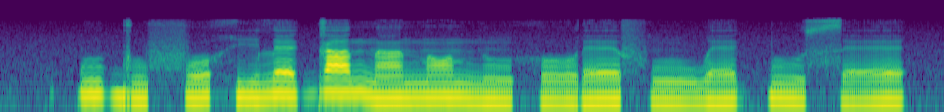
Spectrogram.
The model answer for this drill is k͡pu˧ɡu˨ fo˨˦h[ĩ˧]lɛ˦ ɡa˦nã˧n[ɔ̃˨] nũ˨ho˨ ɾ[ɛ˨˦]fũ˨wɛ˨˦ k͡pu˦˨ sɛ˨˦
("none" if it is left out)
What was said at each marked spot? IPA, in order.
i˧, ɔ̃˧, ɛ˧

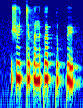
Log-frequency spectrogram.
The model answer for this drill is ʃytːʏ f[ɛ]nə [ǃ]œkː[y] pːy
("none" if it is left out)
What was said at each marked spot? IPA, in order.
ə, k, ʏ

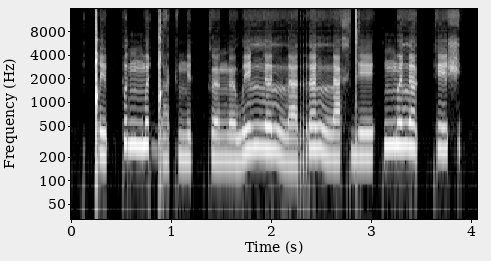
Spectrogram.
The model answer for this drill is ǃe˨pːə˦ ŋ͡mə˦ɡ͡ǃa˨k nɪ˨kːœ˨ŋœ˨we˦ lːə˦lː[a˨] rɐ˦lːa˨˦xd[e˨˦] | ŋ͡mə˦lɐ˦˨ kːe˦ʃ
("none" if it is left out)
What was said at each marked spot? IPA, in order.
a˨, e˧

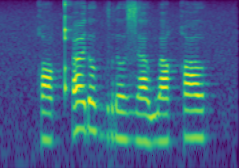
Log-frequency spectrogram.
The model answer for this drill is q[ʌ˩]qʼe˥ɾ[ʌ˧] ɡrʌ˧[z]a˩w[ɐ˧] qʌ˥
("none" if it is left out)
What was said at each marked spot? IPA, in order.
ɔ˩, ʌ˧, z, a˧

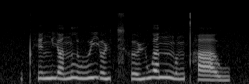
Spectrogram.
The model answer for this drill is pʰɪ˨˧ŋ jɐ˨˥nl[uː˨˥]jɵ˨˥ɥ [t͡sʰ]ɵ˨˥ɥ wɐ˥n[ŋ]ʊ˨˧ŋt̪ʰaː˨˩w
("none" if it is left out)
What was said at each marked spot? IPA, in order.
uː˨˥, t͡sʰ, ŋ

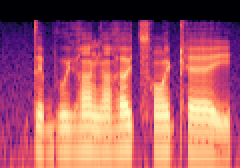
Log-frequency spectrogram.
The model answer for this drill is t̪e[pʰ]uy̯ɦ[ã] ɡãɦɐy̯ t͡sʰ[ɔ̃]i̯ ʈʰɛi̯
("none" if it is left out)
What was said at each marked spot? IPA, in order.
bʱ, ã, ɔ̃

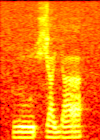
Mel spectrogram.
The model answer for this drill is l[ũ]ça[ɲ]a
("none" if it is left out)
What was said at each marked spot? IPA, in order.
ũ, j

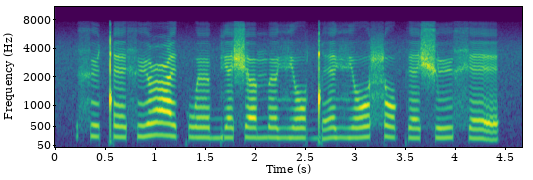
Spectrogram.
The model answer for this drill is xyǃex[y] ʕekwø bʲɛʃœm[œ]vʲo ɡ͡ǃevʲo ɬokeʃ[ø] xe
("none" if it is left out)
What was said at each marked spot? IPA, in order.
y, ø, y

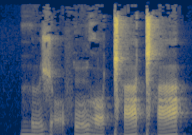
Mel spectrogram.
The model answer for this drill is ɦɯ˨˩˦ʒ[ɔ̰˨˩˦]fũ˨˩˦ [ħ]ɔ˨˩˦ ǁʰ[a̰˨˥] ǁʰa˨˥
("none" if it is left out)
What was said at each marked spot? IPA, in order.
ɔ̰˨˩˦, ɣ, a˨˥

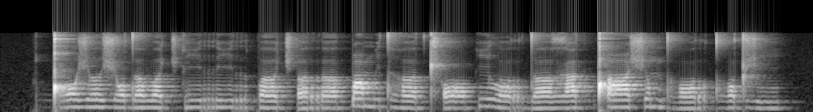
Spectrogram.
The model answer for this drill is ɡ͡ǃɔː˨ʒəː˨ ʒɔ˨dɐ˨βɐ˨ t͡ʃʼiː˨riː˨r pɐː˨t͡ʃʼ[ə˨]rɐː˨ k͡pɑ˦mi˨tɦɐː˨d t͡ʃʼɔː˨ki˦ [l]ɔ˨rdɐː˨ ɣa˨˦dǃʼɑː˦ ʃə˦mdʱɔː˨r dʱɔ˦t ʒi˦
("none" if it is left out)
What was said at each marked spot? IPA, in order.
ɐ˨, l

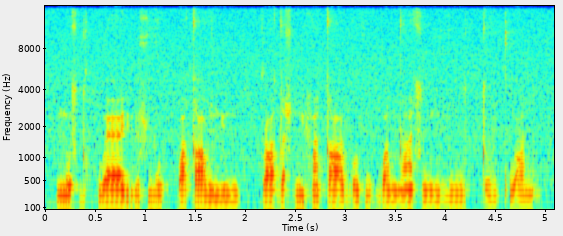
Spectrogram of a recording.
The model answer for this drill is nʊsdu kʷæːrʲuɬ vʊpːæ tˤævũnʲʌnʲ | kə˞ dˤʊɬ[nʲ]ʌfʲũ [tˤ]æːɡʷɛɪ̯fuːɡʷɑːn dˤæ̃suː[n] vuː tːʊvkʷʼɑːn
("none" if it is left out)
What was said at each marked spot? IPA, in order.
nʲ, tˤ, n

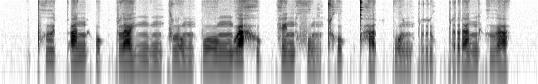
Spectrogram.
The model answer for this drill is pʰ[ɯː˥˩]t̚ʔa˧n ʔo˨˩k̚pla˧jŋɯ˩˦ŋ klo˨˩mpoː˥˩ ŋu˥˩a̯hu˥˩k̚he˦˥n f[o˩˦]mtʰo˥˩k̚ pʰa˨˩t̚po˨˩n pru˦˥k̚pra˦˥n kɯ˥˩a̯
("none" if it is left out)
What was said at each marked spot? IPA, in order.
ɯː˥˩, o˩˦

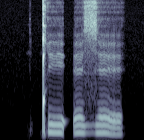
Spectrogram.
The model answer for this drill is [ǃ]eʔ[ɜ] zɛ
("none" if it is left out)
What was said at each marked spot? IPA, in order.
ǃ, ɛ

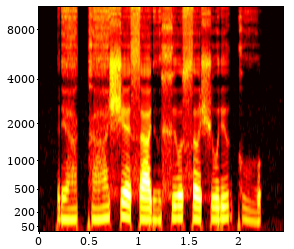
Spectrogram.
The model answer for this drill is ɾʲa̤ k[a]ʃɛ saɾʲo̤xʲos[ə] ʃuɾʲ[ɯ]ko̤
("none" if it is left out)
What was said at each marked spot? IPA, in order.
a̤, ʌ, ɯ

